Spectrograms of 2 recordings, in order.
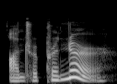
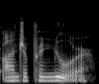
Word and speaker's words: entrepreneur: And we started with entrepreneur, entrepreneur. You can also hear it said newer, entrepreneur, but the dictionary listed this one as the first one, which means it's the more common.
